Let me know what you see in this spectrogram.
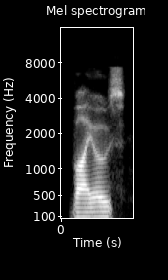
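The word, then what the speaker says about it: βίος: the bow is given the name of Life bios the accent being this time on the first syllable and its work is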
